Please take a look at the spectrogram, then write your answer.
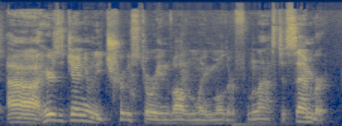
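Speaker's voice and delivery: ordinary talk, nothing marked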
